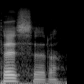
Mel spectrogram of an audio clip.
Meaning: four, 4
- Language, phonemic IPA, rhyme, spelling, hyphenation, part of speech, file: Greek, /ˈte.se.ɾa/, -eseɾa, τέσσερα, τέσ‧σε‧ρα, numeral, El-τέσσερα.ogg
